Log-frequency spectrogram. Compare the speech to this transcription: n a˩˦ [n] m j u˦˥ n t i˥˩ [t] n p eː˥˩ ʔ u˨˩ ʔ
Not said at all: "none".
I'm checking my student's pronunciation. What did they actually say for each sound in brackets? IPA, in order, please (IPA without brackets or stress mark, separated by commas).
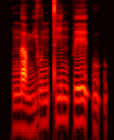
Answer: none, none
